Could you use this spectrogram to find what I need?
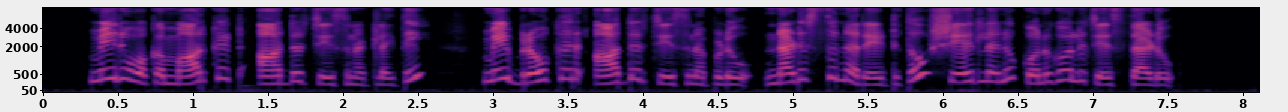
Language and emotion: Telugu, neutral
